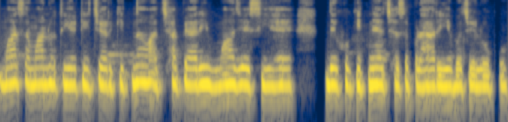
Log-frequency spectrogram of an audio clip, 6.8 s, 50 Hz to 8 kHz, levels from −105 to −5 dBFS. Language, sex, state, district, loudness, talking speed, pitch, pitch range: Hindi, female, Jharkhand, Sahebganj, -14 LUFS, 185 wpm, 235 Hz, 225-245 Hz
